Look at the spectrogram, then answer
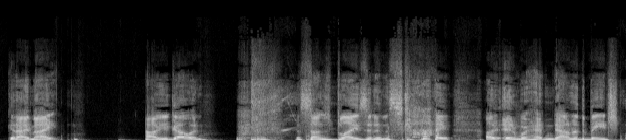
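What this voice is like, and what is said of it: Put-on Australian accent. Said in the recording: “sounds like I have an Australian accent”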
